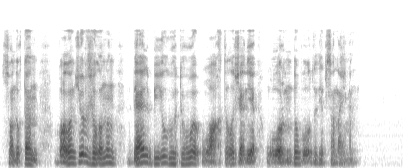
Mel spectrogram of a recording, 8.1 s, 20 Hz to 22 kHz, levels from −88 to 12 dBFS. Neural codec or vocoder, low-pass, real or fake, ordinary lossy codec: vocoder, 22.05 kHz, 80 mel bands, HiFi-GAN; none; fake; none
